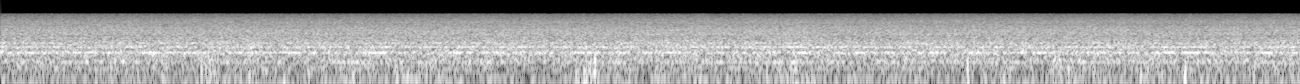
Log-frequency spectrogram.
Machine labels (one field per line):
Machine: fan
